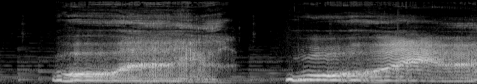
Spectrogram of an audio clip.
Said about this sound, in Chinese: 一只真正的大熊从森林里跑出来，一边发出了裘裘听过最恐怖的吼叫声。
